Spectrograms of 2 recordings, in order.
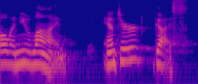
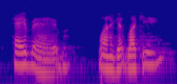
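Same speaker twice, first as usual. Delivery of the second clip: put-on sultry, seductive voice, lower pitch; 4 semitones lower than usual. Retelling recording a message for a Valentine's card, in a put-on sultry voice. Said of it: "In my best sultry voice".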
